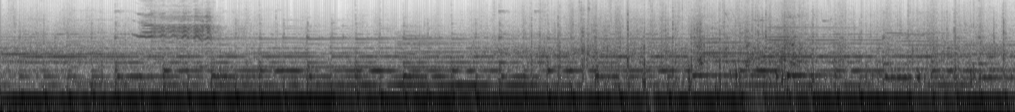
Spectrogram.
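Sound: horse neighing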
